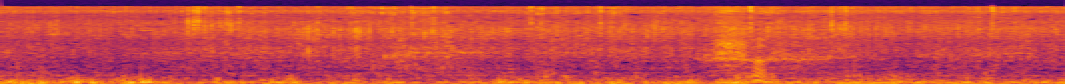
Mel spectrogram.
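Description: Steady buffeting wind noise against a microphone while cycling downhill in northern France, a continuous low rumble with gusty swells, loud and close, with no talk.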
